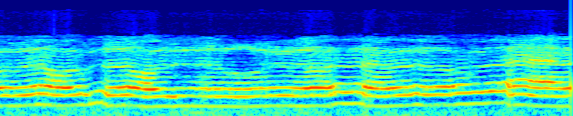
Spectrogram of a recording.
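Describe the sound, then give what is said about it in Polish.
Drawn-out meows from a female cat that was found under a fence. A few long, wavering calls follow one another closely, clear and fairly loud, with no talk over them. “To jest kot znaleziony pod płotem. Kocu czy kotka? To jest koteczka.”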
